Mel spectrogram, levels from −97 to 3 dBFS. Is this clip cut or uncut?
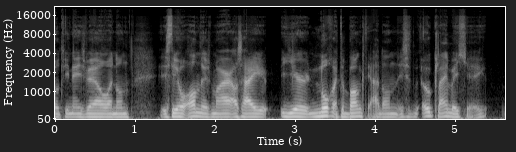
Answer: cut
